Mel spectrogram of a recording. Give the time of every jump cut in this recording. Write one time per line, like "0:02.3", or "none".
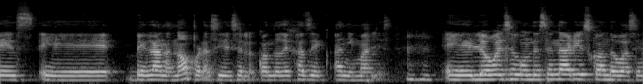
0:03.2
